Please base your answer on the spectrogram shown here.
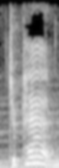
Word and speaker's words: Japan: だと思いますジャパンの出だしはジではなく唇を少しすぼめジュと脱力音を出しますジュそしてペーンは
